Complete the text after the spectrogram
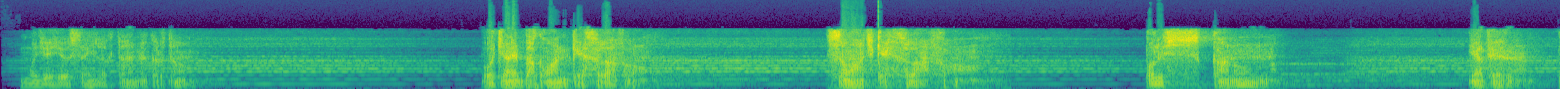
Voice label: dialogue ringtone, bollywood; sarkar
